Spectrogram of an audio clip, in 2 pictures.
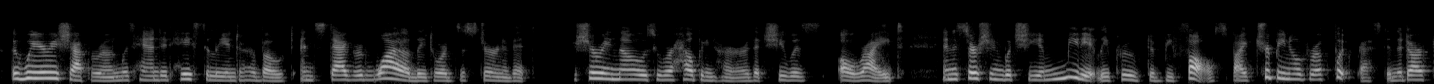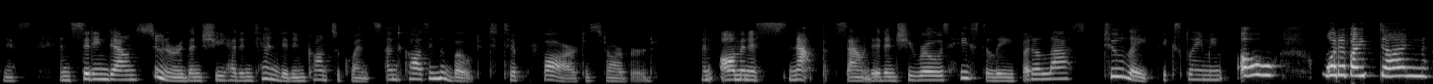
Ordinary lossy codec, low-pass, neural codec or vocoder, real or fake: Opus, 16 kbps; 7.2 kHz; none; real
